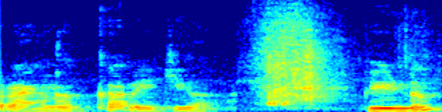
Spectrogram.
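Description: Speech, with a short hiss about halfway through.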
